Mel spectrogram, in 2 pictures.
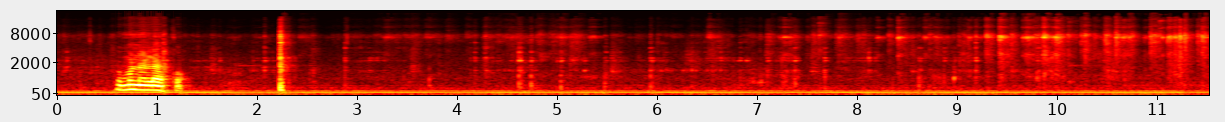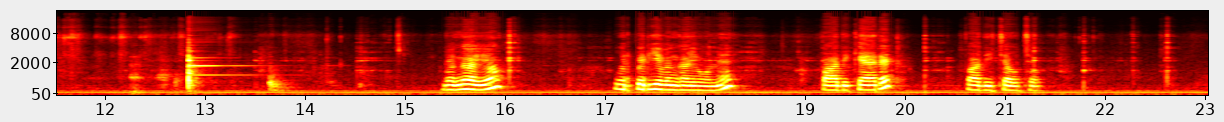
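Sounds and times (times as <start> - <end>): spoon knocking bowl: 12.8 - 14.0.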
